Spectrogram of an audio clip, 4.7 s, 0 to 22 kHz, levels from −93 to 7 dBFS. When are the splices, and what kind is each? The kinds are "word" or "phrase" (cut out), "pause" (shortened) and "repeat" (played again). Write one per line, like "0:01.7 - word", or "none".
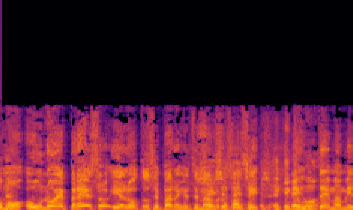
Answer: none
